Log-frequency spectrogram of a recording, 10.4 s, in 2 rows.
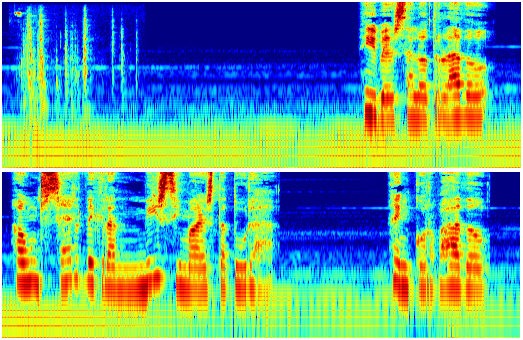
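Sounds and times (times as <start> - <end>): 
door opening: 0.0 - 1.4
speech: 3.6 - 8.0, 9.1 - 10.2.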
